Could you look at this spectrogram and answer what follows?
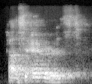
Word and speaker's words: Casarez: our project holmes gloria casarez casa eris is that how you pronounce it nick i think it's casarez and cyrus gloria sarah's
